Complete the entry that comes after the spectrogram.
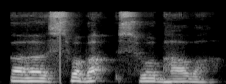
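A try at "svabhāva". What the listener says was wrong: Swa, yeah, you want to say swa. SW. So SV, svabhava. Yeah, I don't think anything in modern India, usually you don't have any V's, right? It's usually W. Everything reverts to that.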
